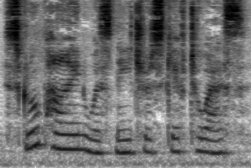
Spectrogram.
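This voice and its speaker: A woman voicing a gentle, weary, caring mother in a children's storybook, soothing in manner. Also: on the high side, slow pace, a little hiss or hum. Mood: explaining.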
